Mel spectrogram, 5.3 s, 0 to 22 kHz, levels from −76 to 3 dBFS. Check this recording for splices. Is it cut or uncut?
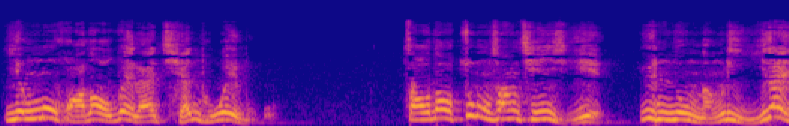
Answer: uncut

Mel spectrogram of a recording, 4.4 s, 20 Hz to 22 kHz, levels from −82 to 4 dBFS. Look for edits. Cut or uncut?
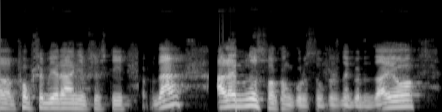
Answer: cut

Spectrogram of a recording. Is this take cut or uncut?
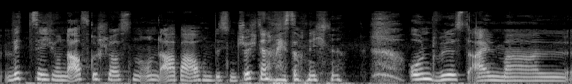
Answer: uncut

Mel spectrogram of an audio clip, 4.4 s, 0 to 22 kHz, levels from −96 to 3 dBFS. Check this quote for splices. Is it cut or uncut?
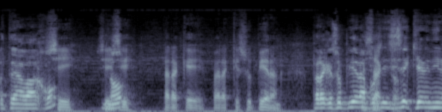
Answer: uncut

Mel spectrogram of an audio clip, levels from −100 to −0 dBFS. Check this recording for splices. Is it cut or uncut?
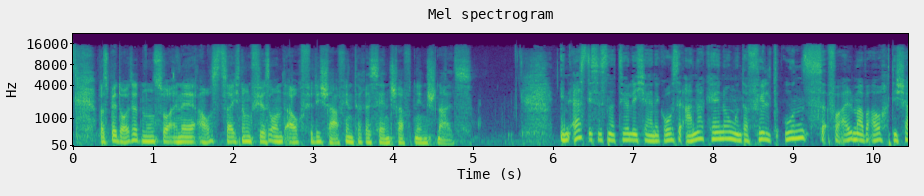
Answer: cut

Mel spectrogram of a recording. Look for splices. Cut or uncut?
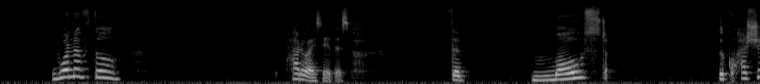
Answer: uncut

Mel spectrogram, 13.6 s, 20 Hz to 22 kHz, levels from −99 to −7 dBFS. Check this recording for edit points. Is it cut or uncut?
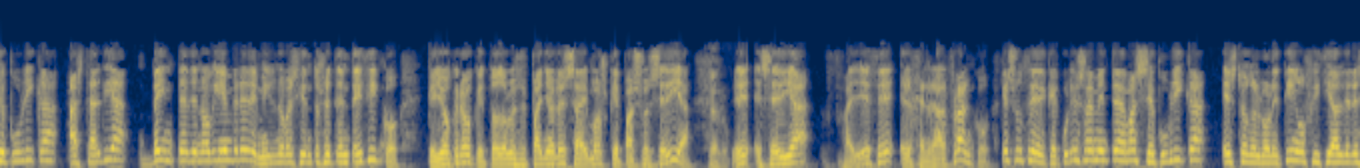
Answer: cut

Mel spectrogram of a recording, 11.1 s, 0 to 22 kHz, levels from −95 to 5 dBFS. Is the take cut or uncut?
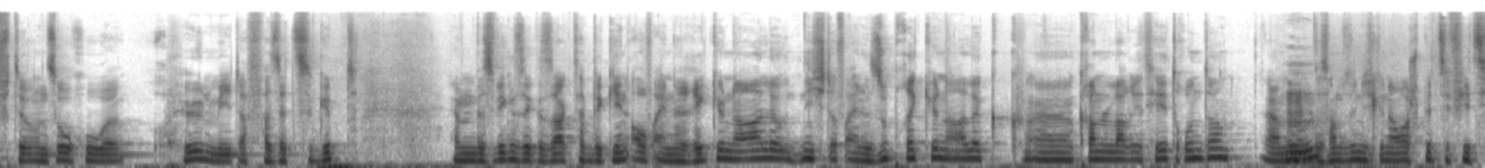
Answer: uncut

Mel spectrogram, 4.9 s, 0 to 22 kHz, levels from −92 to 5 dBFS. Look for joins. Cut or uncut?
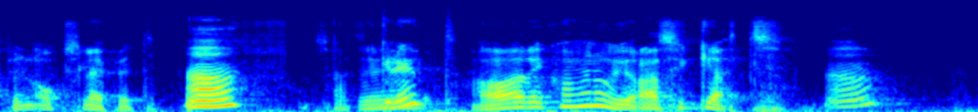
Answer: cut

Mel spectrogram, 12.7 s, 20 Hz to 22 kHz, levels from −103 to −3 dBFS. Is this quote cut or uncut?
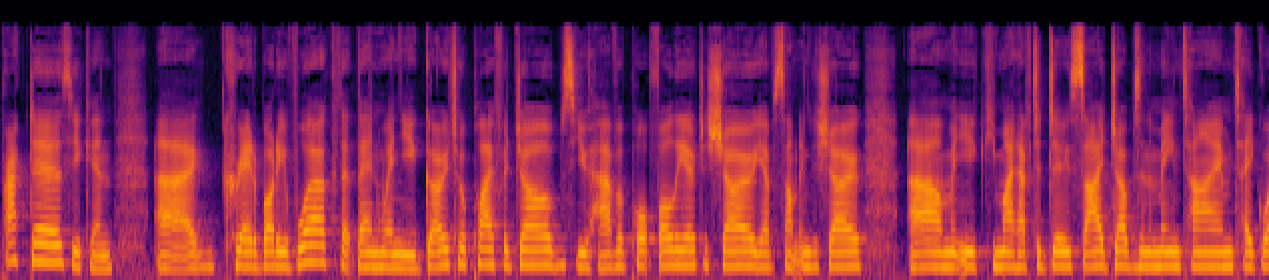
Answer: uncut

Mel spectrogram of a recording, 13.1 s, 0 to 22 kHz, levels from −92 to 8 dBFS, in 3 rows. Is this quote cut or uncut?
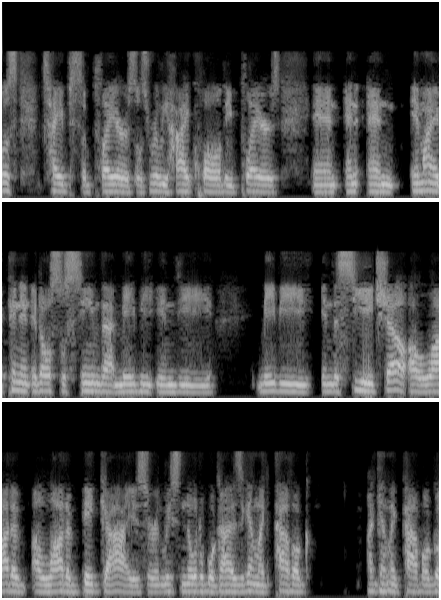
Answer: uncut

